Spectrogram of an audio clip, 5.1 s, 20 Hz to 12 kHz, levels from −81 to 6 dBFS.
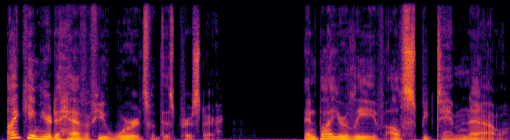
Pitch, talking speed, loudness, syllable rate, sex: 120 Hz, 235 wpm, -18 LUFS, 5.8 syllables/s, male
